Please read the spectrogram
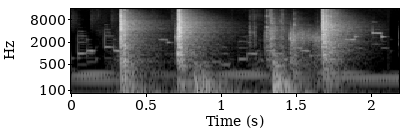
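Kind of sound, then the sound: impact, knocking on a door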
